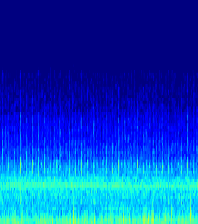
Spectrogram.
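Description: A small airplane engine drones steadily and evenly at moderate volume with a faint propeller buzz, heard alone for a few seconds.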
